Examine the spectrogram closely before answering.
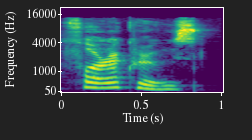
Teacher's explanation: enrolou o R de for. Por quê? Porque eu estou usando justamente esse som para ligar no A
